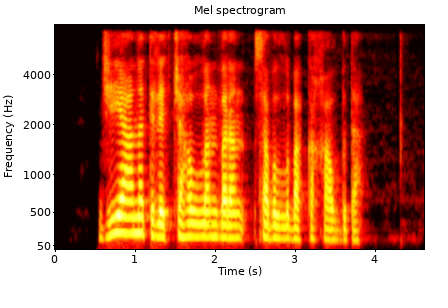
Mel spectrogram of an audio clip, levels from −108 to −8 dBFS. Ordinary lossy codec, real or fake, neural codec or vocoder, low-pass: AAC, 48 kbps; fake; vocoder, 22.05 kHz, 80 mel bands, WaveNeXt; 7.2 kHz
